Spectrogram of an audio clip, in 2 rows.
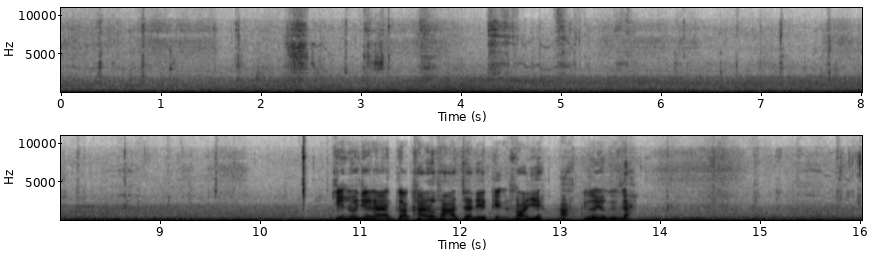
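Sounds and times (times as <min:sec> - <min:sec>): chewing and sucking: 0:00.0 - 0:10.7, 0:13.1 - 0:16.0
steady low rumble: 0:00.0 - 0:16.0
sharp mouth clicks: 0:00.2 - 0:10.7.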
